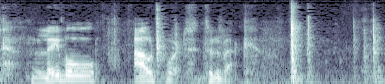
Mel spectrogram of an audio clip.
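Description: Cables rustle as they are handled.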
